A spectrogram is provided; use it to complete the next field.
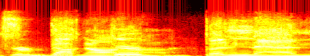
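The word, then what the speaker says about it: Dr. Banana: up it's not even you got to say it right because it's supposed to rhyme with Dr Savana right oh my God Dr banana I really like god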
